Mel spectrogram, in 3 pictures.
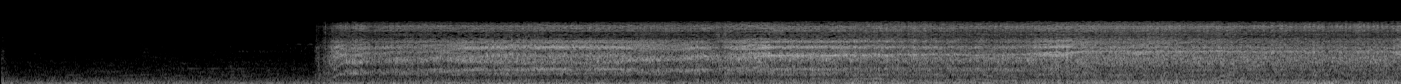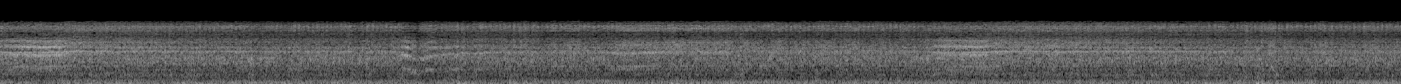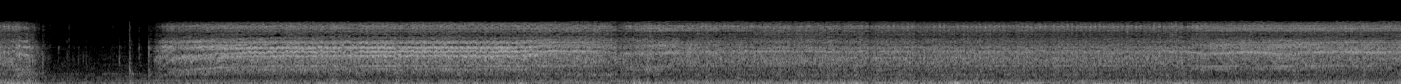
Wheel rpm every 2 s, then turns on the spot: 0, 10, 150, 170, 200, 210, 230, 230, 230, 220, 230, 230, 230, 240, 110, 170, 210, 230, 230, 230, 220.
28-30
